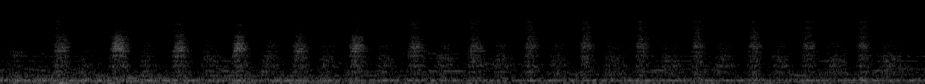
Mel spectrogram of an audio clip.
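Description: Breath of fire yoga breathing: a quiet, steady, rapid rhythm of forceful nasal exhales, roughly two per second, continuing evenly without any talking.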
